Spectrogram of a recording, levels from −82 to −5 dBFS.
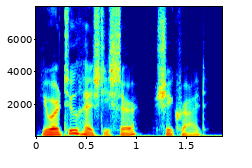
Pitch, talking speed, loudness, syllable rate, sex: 105 Hz, 225 wpm, -20 LUFS, 5.8 syllables/s, male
